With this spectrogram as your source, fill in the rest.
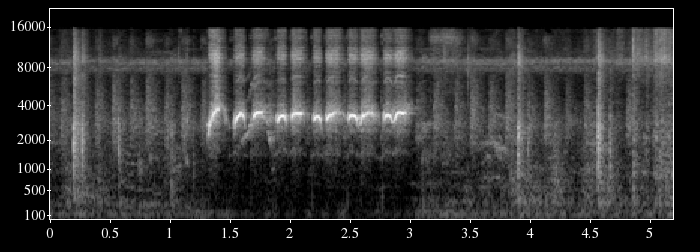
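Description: Racing pigeons coming back to the loft after a 296 km release from Vigan give a run of short, bright chirps in a quick, even rhythm for about two seconds. Faint wing flutters and soft background noise fill the gaps, and a person speaks quietly nearby.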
